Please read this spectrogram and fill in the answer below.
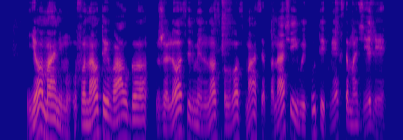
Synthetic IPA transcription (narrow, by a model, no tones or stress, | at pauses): joːmɑːnʲiːmṵːʔʊfonɑˑʊt̪oɪʋɐlˠɡoːʒɐlʲoːsɪɾmʲeːlʲɪnoːspɐlˠʋoːsmɑːsʲɛpɐnɑːʃʲɛɪiʋɐɪkuːt̪ɐɪpmʲeːkst̪ɐmɐʒʲeːlʲeːj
